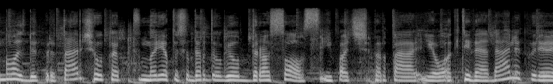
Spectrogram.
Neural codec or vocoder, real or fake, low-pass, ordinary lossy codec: codec, 32 kHz, 1.9 kbps, SNAC; fake; 14.4 kHz; MP3, 96 kbps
